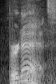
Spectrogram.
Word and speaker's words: Burnett: I always get the emphasis on the name wrong. I'm sorry. Please help me. Co-written with T-Bone. Burnett, yeah. Okay. I almost like, is it Burnett? It is.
